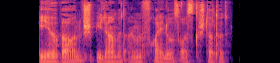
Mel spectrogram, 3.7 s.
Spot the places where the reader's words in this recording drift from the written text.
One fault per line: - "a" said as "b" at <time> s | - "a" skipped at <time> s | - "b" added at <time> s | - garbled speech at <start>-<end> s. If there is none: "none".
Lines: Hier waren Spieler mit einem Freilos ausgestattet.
none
